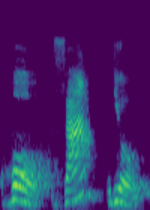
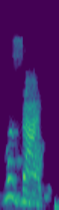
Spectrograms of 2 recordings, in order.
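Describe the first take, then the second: First: "Rosário" very slowly, Ro-sá-rio; syllable by syllable. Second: Said in the usual way. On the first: Shown as a demonstration. Teacher dividing her surname "Rosário" for pupils, syllable by syllable. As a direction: split "Rosário" into three, keeping "rio" together. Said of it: "vou dividir em sílaba". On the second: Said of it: "o outro sobrenome que eu tenho".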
